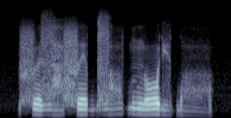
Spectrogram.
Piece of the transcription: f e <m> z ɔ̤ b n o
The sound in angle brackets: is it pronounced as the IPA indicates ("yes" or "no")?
no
